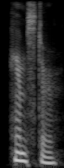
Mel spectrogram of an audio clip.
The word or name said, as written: hamster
